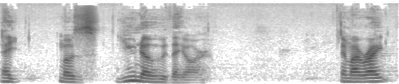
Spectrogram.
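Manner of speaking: straight-faced, a hint of a plea; dead serious. Aaron pleading with Moses, deadpan serious. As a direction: keep it deadpan and earnest. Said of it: "dead serious".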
